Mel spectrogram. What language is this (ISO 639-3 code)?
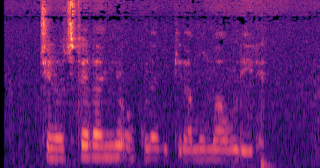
lug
